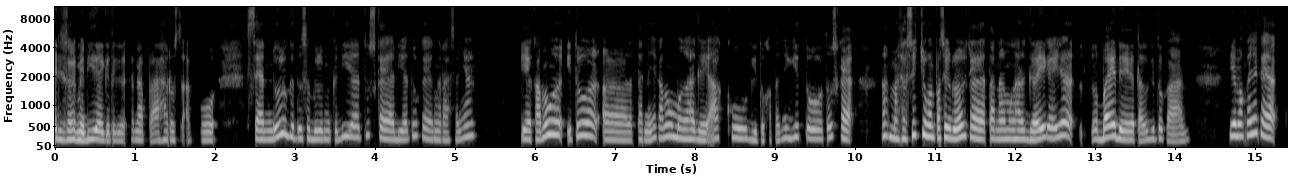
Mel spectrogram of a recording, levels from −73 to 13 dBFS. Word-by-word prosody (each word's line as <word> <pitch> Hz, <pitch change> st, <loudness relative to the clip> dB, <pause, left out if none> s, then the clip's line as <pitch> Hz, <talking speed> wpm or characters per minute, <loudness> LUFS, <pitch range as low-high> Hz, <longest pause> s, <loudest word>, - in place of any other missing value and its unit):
di 215 Hz, -, +2 dB
sosial 200 Hz, +1 st, +2 dB
media 195 Hz, +2 st, +4 dB
gitu 175 Hz, 0 st, -4 dB
kan, -, -, -32 dB
kenapa 185 Hz, -2 st, -5 dB
harus 195 Hz, 0 st, -7 dB
aku 185 Hz, +1 st, -5 dB, 0.4 s
send 200 Hz, -2 st, 0 dB
dulu 300 Hz, +8 st, +3 dB
gitu 225 Hz, -2 st, -2 dB
sebelum 205 Hz, -2 st, -1 dB
ke 195 Hz, -, -7 dB
dia. 255 Hz, +1 st, -2 dB
Terus 300 Hz, +2 st, -9 dB
kayak 210 Hz, -5 st, 0 dB
dia 195 Hz, 0 st, -2 dB
tuh 285 Hz, +7 st, -7 dB
kayak 220 Hz, -4 st, -3 dB
ngerasanya, 195 Hz, +9 st, -5 dB, 0.6 s
"Ya 205 Hz, -1 st, +1 dB
kamu 300 Hz, +9 st, +3 dB
itu, 280 Hz, -, -2 dB, 0.2 s
eee, 190 Hz, -2 st, -2 dB
tandanya 195 Hz, +4 st, -2 dB
kamu 270 Hz, -, +1 dB
menghargai 215 Hz, -5 st, +1 dB
aku 230 Hz, 0 st, -1 dB
gitu," 170 Hz, -2 st, -4 dB
katanya 225 Hz, +7 st, -6 dB
gitu. 230 Hz, -5 st, -2 dB
Terus 250 Hz, +4 st, -4 dB
kayak, 225 Hz, -6 st, -1 dB, 0.3 s
"Hah, 280 Hz, -, -1 dB
masa 220 Hz, -4 st, 0 dB
sih 300 Hz, +7 st, 0 dB
cuman 290 Hz, -4 st, +5 dB
posting 240 Hz, -1 st, +3 dB
doang 230 Hz, +4 st, +6 dB
kayak 220 Hz, -4 st, +3 dB
tanda 210 Hz, -1 st, 0 dB
menghargai 210 Hz, +2 st, +3 dB
kayaknya 265 Hz, +5 st, +3 dB
l 210 Hz, +1 st, -8 dB
lebay 250 Hz, +6 st, +6 dB
deh," 195 Hz, -3 st, +3 dB
kata 175 Hz, -, -2 dB
aku 190 Hz, -, -4 dB
gitu 225 Hz, -, -3 dB
kan. 165 Hz, 0 st, -5 dB, 0.5 s
Ya 285 Hz, -, +6 dB
makanya 305 Hz, +5 st, +2 dB
kayak, 250 Hz, -5 st, +4 dB
215 Hz, 205 wpm, -19 LUFS, 195-245 Hz, 0.6 s, doang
